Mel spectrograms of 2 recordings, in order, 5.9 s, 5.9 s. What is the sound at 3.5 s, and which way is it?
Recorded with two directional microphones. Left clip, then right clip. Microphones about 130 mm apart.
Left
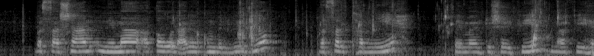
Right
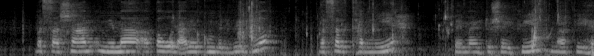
Speech, 35° left (ahead or behind).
